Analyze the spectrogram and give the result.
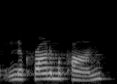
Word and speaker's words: Necronomicon: There, they find an old book, the, Necronom- the Necronomicon. it's like, man, you better say that right.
